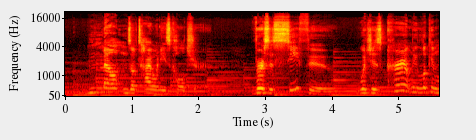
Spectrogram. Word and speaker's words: Sifu: still says seafood sifu it's sifu i've been saying it wrong okay the game is called sifu not seafood got it cash was coming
